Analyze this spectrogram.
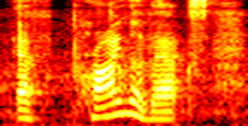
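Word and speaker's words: f′: These two are commonly called Leibniz notation, or f, it looks like an apostrophe but is pronounced prime, f prime of x.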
